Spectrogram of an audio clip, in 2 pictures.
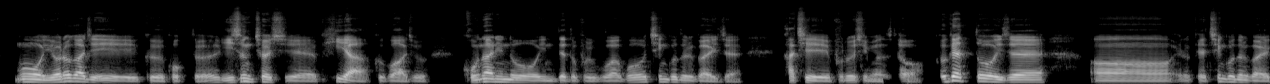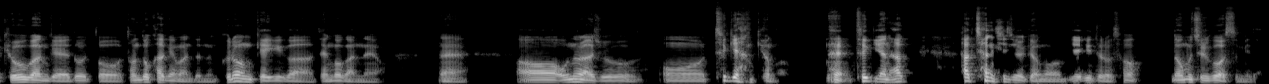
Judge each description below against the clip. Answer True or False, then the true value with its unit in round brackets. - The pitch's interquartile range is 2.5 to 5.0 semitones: False (5.5 semitones)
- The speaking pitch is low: True (90 Hz)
